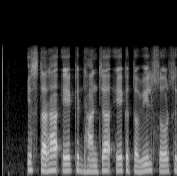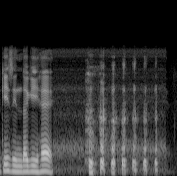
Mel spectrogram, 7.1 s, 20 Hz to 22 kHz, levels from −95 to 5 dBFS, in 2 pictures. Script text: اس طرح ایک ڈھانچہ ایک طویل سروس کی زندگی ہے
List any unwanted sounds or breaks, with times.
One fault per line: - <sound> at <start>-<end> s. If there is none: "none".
- laugh at 5.2-6.8 s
